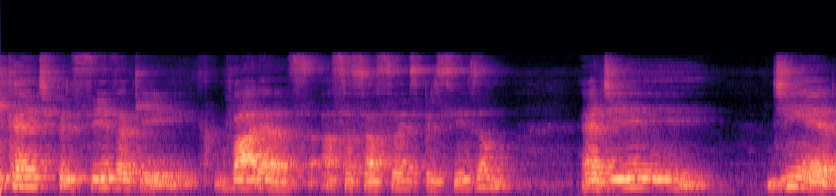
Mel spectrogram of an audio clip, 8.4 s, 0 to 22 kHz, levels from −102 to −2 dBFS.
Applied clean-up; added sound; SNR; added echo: none; none; none; reverberation time 0.7 s.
